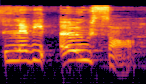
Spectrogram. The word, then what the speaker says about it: Leviosa: someone's eye out besides you're saying it wrong it's leviosa i'm bisexual which means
